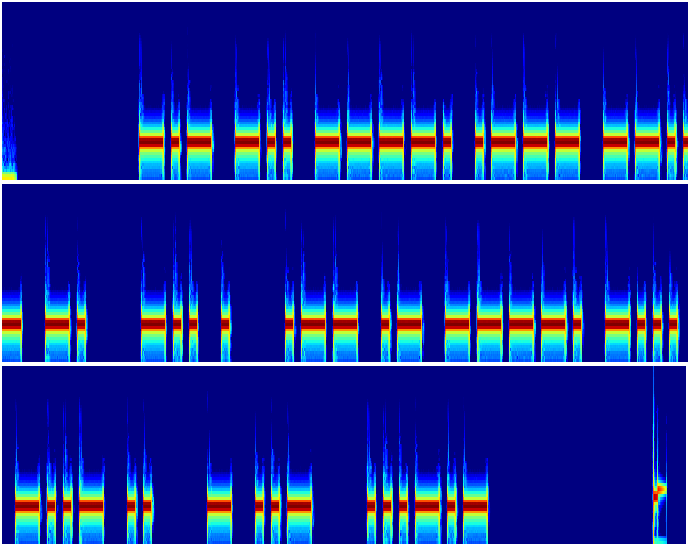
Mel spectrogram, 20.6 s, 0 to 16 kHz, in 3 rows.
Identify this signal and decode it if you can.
Morse code, heard as a keyed tone, about 15 wpm, 700 Hz. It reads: KD9JQN DE WA9BXI TU <SK>
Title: Practice QSO - Exchange 4 - Ending - 15wpm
